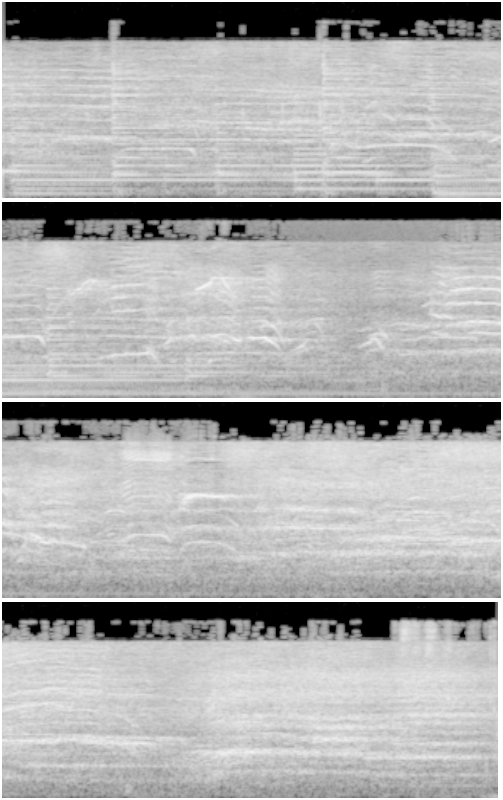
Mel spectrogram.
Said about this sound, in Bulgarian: Сега ще ви пусна мъничко от едно концертно изпълнение, да видите публиката как реагира.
